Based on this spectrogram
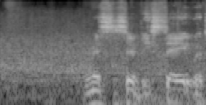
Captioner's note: crowd Noises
